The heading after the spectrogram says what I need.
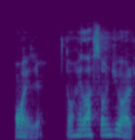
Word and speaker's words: Euler: Então, pessoal, não é relação de Euler, certo? É relação, se pronuncia Euler.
